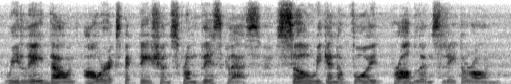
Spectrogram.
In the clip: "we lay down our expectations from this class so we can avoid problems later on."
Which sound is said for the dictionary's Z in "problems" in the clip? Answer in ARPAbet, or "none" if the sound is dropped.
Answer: S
